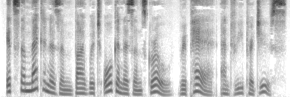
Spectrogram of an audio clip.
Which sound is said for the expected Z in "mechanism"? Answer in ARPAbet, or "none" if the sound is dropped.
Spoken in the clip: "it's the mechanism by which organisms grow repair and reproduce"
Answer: Z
